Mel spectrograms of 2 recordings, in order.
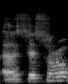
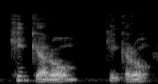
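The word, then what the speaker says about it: Cicero: means sometimes they have a meaning for example cisero which actually is pronounced Kiko Karo that's the chickpea I think BR Brutus Brutus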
